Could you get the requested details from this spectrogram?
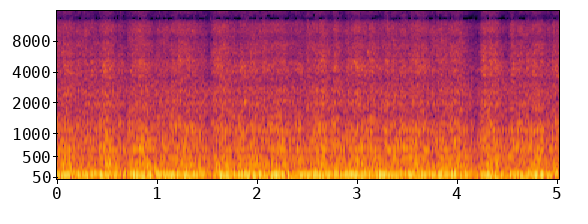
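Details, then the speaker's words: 2500hp turbocharged 427ci small-block Ford race engine at first start-up, restarted after a spark plug wire issue was found: deep, lumpy burble at idle firing evenly with no skips or clatter; normal idle. "oh hey so thing is good all right i think she's good"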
